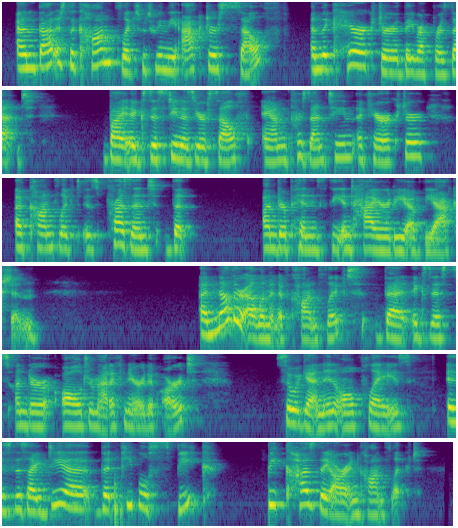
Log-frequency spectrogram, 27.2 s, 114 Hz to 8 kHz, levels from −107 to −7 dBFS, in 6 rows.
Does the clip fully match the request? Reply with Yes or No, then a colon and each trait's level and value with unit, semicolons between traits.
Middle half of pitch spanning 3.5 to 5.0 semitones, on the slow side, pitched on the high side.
Yes: average, 4.3 semitones; slow, 130 wpm; high, 235 Hz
